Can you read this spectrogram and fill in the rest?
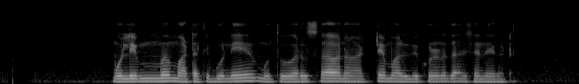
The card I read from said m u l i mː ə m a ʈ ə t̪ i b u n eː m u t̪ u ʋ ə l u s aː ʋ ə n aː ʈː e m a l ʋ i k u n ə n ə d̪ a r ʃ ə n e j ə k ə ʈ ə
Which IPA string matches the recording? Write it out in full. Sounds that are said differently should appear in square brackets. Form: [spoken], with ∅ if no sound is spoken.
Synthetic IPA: m u l i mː ə m a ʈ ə t̪ i b u n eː m u t̪ u ʋ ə [ɾ] u s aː ʋ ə n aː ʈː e m a l ʋ i k u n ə n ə d̪ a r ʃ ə n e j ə k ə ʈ ə

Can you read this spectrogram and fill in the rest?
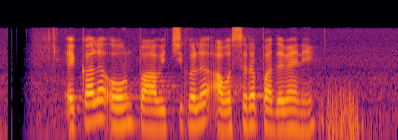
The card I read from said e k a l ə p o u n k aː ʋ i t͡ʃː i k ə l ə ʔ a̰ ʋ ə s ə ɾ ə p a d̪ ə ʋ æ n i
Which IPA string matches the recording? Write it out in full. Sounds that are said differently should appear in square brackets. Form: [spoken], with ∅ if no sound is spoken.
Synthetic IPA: e k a l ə [ʔ] o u n [p] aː ʋ i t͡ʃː i k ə l ə ʔ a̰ ʋ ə s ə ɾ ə p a d̪ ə ʋ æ n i

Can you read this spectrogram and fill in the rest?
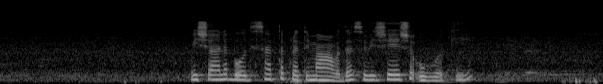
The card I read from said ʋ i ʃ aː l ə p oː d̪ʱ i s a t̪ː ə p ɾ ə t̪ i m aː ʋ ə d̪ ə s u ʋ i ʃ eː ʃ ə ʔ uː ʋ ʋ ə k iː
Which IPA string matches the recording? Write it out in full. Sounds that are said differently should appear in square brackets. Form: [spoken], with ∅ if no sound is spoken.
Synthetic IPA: ʋ i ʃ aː l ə [b] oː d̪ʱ i s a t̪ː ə p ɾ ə t̪ i m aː ʋ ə d̪ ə s u ʋ i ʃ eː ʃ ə ʔ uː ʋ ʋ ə k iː

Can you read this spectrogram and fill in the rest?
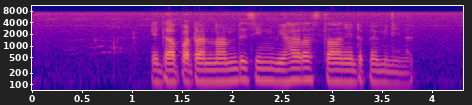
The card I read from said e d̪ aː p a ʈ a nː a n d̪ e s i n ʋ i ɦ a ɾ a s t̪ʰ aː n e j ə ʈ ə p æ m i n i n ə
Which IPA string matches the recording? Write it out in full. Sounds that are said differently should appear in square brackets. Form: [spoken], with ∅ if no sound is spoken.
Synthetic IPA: e d̪ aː p a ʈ a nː a n d̪ e s i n ʋ i ɦ a ɾ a s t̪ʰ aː n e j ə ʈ ə p æ m i n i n ə

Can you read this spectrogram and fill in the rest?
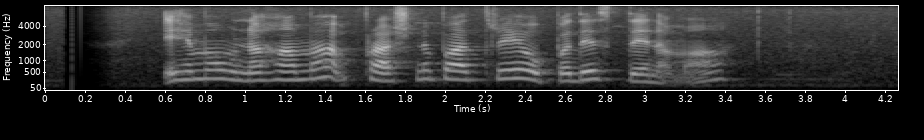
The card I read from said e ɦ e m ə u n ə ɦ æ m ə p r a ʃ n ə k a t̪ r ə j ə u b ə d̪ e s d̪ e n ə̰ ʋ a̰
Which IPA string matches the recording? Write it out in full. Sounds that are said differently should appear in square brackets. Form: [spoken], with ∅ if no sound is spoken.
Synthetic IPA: e ɦ e m ə u n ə ɦ [a] m ə p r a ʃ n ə [p] a t̪ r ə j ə u [p] ə d̪ e s d̪ e n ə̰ ʋ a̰

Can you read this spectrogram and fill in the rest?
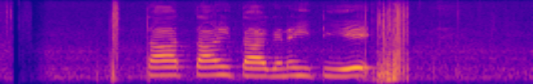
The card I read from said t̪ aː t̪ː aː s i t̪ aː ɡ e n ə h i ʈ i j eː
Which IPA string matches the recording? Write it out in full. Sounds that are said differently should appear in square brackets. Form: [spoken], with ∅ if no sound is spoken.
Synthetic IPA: t̪ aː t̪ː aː [h] i t̪ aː ɡ e n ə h i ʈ i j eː

